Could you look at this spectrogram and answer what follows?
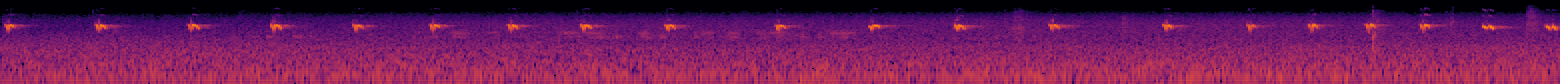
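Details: Bluethroat song: a steady run of sharp, clipped high notes repeated about every half second, each a brief metallic tick, with little else besides faint background hiss.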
